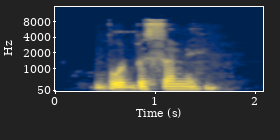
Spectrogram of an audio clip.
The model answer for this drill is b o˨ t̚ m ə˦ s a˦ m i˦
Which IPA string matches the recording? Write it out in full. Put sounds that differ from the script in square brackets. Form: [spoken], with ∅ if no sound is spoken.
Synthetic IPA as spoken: b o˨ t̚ [b] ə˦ s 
